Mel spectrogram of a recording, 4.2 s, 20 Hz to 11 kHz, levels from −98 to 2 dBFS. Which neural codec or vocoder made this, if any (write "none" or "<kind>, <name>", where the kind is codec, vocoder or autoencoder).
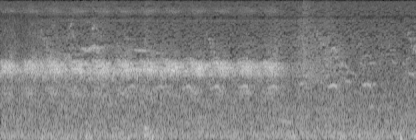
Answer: none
